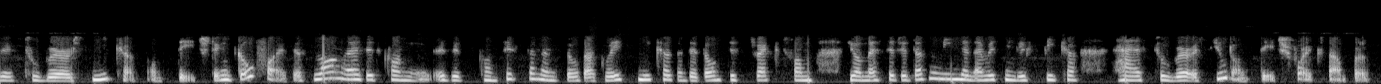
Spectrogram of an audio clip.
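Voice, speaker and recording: A woman's voice: mid-range voice, breathy edge, dry recording. A woman with a non-native English accent gives structured expert advice, emphatically listing and repeating her points. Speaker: guest expert and speaker. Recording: tinny phone-like line, dry.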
